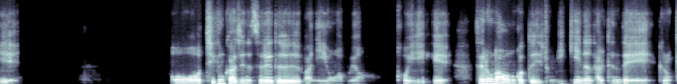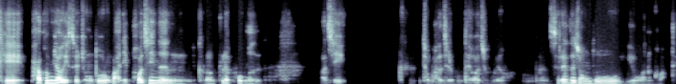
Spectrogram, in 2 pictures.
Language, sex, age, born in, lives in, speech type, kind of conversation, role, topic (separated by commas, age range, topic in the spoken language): Korean, male, 40-44, South Korea, Japan, conversation, unstructured, none, SNS와 블로그 중 어떤 플랫폼이 소통에 더 적합하다고 생각하시나요?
